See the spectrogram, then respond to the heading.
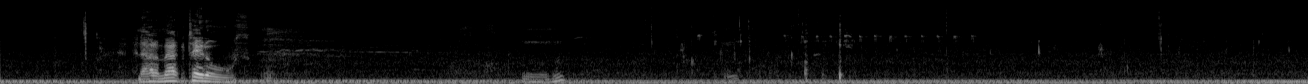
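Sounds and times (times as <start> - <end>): steady low hum: 0.0 - 13.0
person chewing: 0.8 - 1.1, 6.3 - 8.5, 9.4 - 13.0
wet mouth clicks: 0.8 - 1.1, 6.4 - 8.6, 10.2 - 13.0.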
